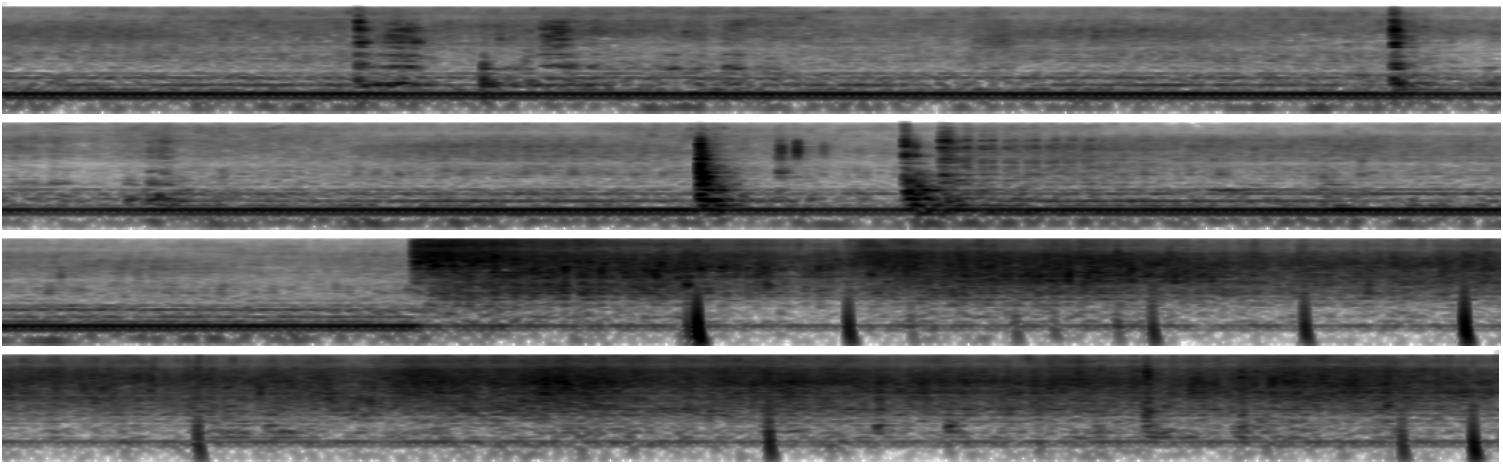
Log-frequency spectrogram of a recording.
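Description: Potato pieces frying in oil in a kadai, with a slotted steel spatula clinking against the pan a few times. About halfway through, a loud steady sizzle starts suddenly as green masala is added to the hot oil and frying carries on.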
